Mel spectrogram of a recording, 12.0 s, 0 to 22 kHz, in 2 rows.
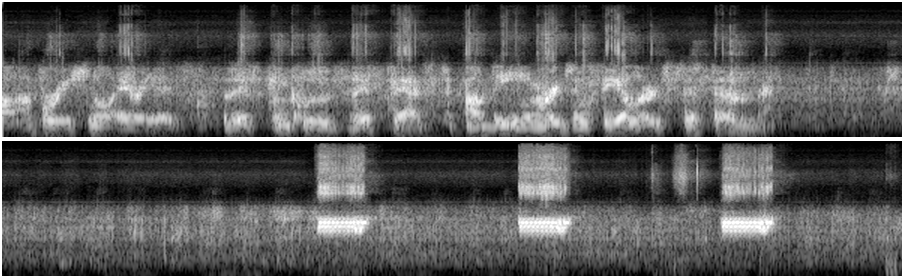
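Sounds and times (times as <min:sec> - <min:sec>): faint radio hiss: 0:07.6 - 0:08.5, 0:09.4 - 0:09.8, 0:10.4 - 0:11.2.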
